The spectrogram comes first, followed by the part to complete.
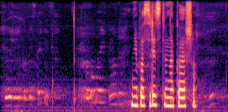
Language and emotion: Russian, neutral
